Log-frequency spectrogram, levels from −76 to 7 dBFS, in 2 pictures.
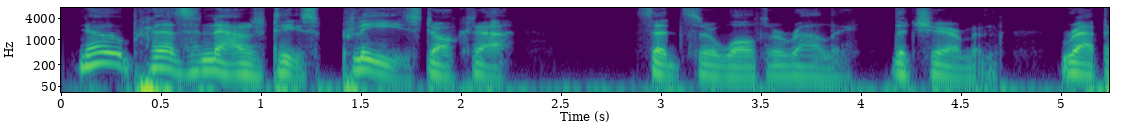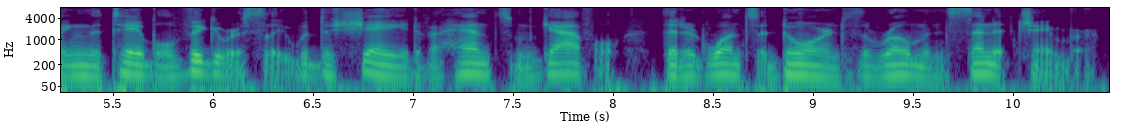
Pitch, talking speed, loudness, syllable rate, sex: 100 Hz, 165 wpm, -22 LUFS, 6.0 syllables/s, male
